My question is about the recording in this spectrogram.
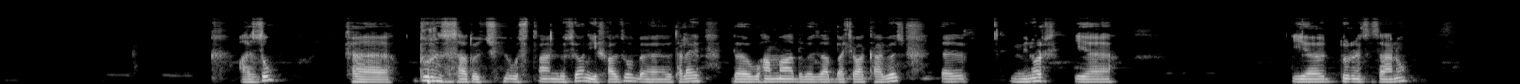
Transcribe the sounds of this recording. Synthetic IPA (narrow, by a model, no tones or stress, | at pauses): ʔazu | kʰə | d̪uɾɨnsɨsat̪ʰo̞t͡ʃːwʊst̪ʼand̪usiho̞njɪhazubət̪ʰələjbəwɔɦamːabəbəzabat͡ʃːɛwakːaβaβiwot͡ʃː | mːino̞ɾ | jɛd̪uɾɨnsɨ̥sanəw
